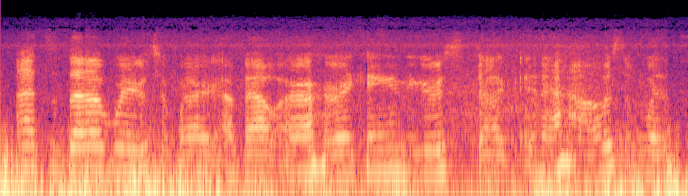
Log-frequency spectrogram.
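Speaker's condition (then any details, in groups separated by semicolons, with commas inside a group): ALS; no ventilator needed yet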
